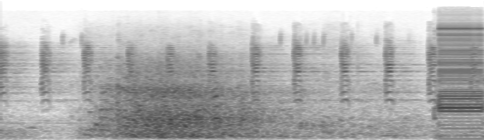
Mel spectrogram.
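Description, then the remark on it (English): An Egyptian goose calling, played in reverse: a run of harsh, raspy honks and wheezy bursts over a loud, hissy rush, closing with a brief, buzzy, strongly harmonic blare. “It's actually an Egyptian goose, not to be confused with a Canada goose, which, of course, is an overpriced anorak.”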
